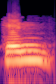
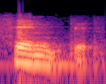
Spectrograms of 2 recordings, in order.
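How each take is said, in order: First: The word begins with a k sound. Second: The word begins with an s sound. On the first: The speaker calls it wrong. "தெரியாம இருந்தால் நம்ம கென்ட் என்று சொல்லுவோம்" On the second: The speaker calls it right. "ஒரு இடத்துல இது சா என்று உச்சரிக்கிறது"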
